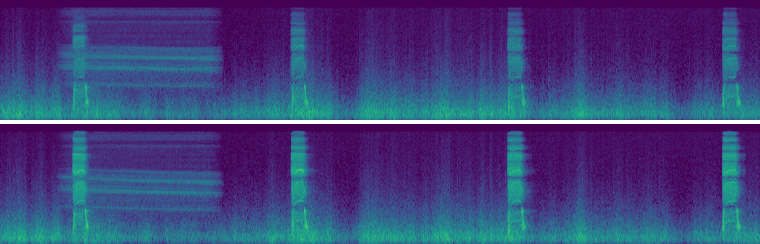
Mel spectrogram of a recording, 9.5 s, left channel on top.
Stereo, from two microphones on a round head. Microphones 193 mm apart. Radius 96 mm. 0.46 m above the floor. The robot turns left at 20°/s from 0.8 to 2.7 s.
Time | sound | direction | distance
0.9 | a drill | 80° right | ?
